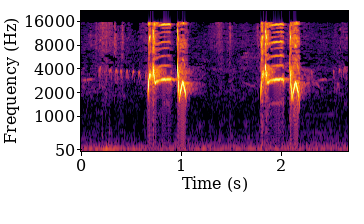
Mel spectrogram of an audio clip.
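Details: Bar-winged prinia singing two quick, harsh double notes, each a scratchy chirp followed by a sharper bright one, about a second apart, over low background noise.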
